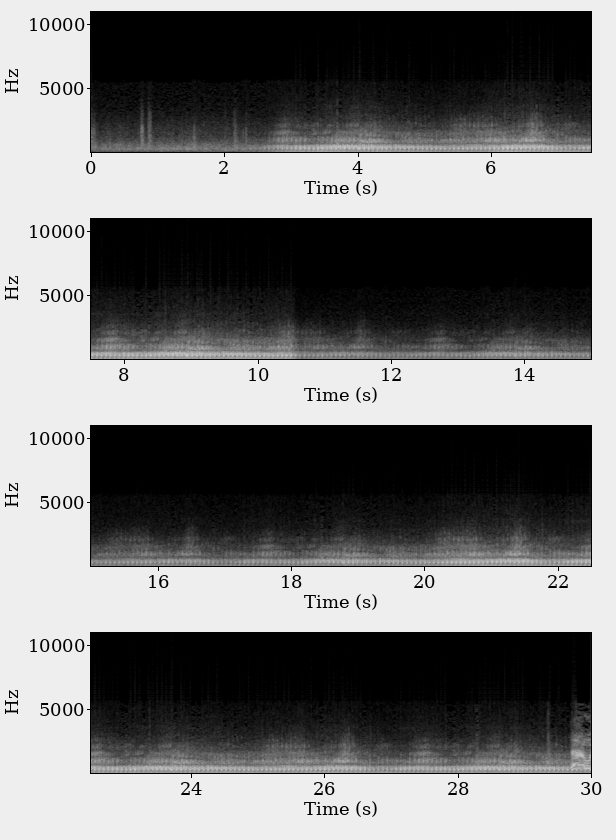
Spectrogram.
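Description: Aircraft engine droning overhead, coming in about two seconds in. It drops suddenly about ten seconds in, then swells again.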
